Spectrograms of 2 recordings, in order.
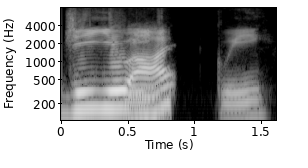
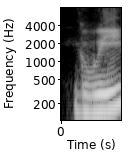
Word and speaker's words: Gui: How do you say that first name? Gui. Gui. Guy from Brazil.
